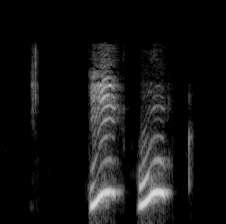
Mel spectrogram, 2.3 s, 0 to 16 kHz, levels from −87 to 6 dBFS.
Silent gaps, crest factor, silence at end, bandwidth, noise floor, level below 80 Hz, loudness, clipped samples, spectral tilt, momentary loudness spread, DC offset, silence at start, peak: none; 14 dB; 0.55 s; 7.4 kHz; -51 dBFS; -74 dBFS; -16 LUFS; under 0.1%; -3 dB/octave; 4 LU; under 0.1%; 0.9 s; -4 dBFS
